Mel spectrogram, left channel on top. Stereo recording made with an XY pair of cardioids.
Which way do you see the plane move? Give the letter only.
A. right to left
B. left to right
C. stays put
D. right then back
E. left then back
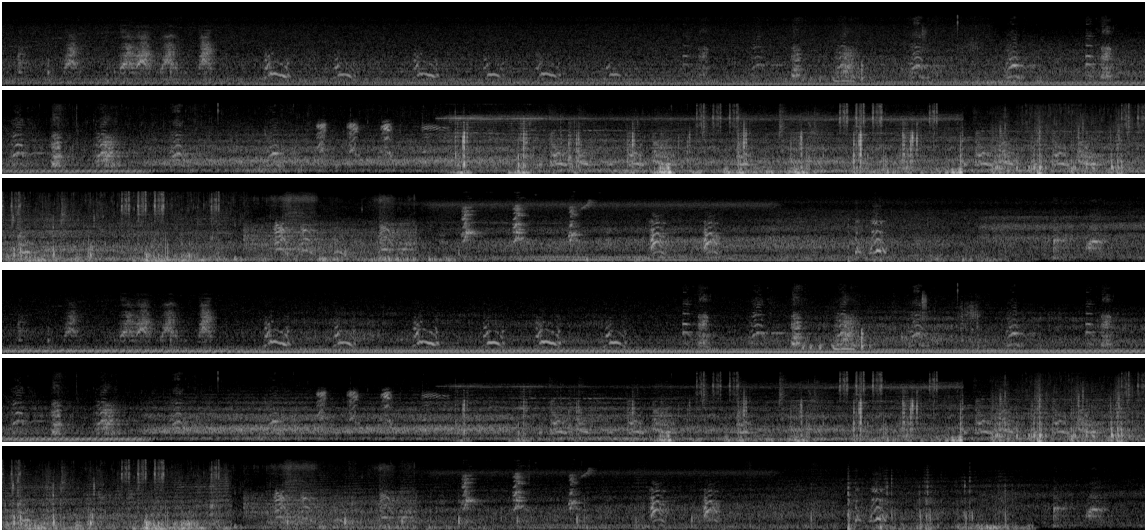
A.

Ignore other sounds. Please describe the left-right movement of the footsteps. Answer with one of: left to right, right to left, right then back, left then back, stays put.
left to right.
